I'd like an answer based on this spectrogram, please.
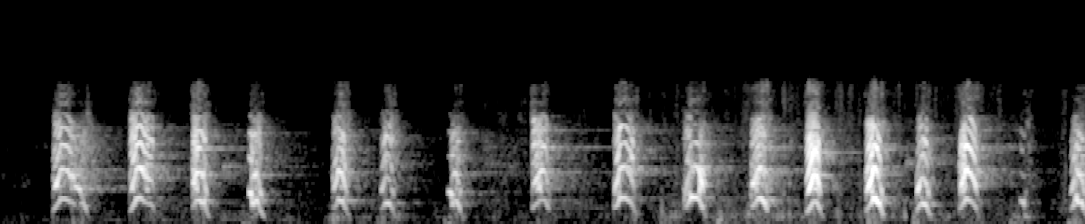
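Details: Doberman kept for breeding in Canada, barking while playing with a horse ball: a steady series of about seventeen sharp, ringing barks, roughly one every half second to second, growing louder toward the end.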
